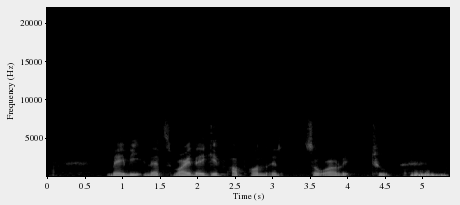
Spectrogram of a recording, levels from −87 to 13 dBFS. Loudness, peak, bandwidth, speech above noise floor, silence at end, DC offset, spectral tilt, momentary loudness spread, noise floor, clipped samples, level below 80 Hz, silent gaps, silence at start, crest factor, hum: -40 LUFS; -22 dBFS; 7 kHz; 37 dB; 0 s; under 0.1%; -8 dB/octave; 10 LU; -75 dBFS; under 0.1%; -54 dBFS; none; 0.8 s; 18 dB; none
